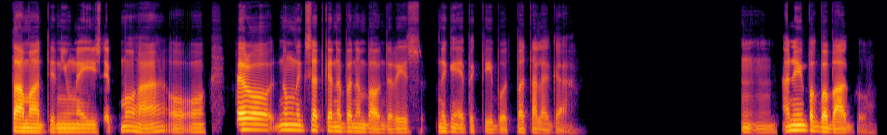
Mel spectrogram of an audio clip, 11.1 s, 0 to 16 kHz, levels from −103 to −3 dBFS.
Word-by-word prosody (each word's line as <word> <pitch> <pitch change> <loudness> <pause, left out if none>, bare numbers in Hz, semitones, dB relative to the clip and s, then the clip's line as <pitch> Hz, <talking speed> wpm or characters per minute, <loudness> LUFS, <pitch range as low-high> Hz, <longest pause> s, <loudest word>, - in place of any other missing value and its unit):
Tama 100 -3 +6
din 100 +2 -2
yung 100 - -1
naisip 95 -1 -2
mo, 120 -1 -1
ha, 100 +5 0
oo. 95 +2 -4 0.4
Pero 150 -1 +7
nung 145 0 +2
nagset 135 0 0
ka - - -1
na 115 -2 0
ba 110 - -2
ng 100 -2 -3
boundaries 90 0 -4 0.2
naging 105 0 -2
epektibo 90 -5 -7
ba - - -2
talaga? 75 -3 -8 2.0
Mm, 85 -4 -7
ano 120 +4 +2
'yung 140 -1 +5
pagbabago? 85 - +1
100 Hz, 125 wpm, -22 LUFS, 90-120 Hz, 2.0 s, Pero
